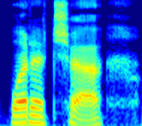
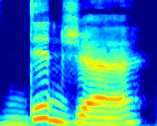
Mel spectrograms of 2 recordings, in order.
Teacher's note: what are you can naturally reduce to something like whatacha or did you becomes didja in fast speech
